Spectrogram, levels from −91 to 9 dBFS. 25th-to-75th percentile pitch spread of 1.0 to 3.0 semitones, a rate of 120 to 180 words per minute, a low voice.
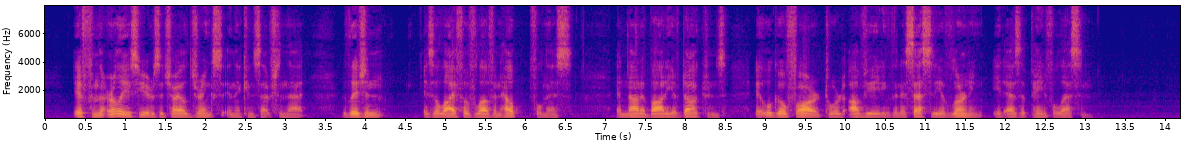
Yes: average, 2.7 semitones; average, 175 wpm; low, 115 Hz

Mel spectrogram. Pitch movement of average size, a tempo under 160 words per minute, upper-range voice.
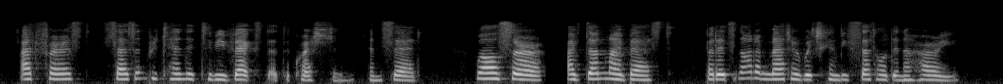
No: average, 3.1 semitones; average, 180 wpm; high, 230 Hz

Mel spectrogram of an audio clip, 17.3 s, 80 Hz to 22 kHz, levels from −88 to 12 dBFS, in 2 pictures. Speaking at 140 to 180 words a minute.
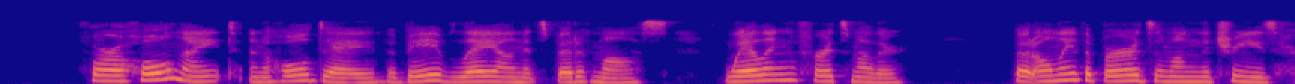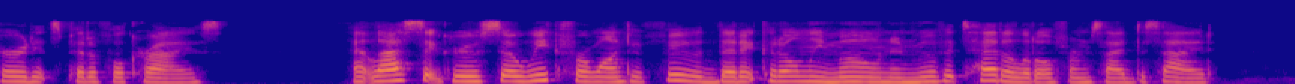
No: average, 195 wpm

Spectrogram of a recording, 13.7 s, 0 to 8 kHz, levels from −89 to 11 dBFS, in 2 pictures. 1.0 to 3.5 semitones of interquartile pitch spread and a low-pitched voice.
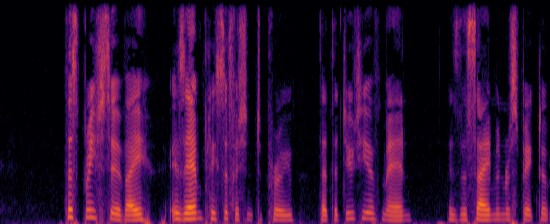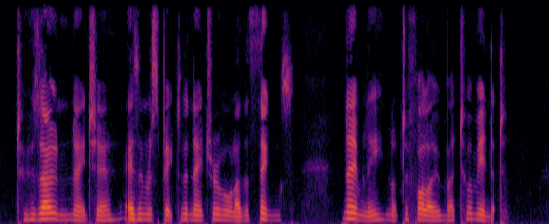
No: narrow, 2.5 semitones; medium, 185 Hz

